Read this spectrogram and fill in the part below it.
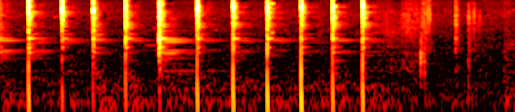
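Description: Metal pliers click sharply against a brake part in quick succession.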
